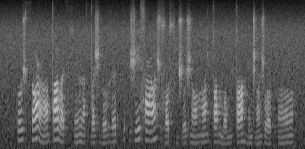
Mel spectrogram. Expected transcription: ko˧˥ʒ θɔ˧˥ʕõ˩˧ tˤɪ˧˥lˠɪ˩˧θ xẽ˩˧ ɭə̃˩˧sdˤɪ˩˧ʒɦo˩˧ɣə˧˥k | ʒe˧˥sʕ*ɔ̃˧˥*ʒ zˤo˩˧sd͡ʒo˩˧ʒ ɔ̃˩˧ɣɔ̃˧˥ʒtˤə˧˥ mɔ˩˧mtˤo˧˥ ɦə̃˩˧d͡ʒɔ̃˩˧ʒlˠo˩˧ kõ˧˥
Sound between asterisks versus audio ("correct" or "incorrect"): correct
